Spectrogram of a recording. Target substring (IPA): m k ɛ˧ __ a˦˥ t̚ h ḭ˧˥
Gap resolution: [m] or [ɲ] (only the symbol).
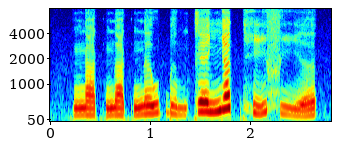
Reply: ɲ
